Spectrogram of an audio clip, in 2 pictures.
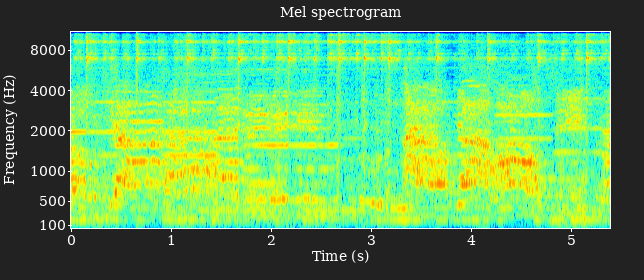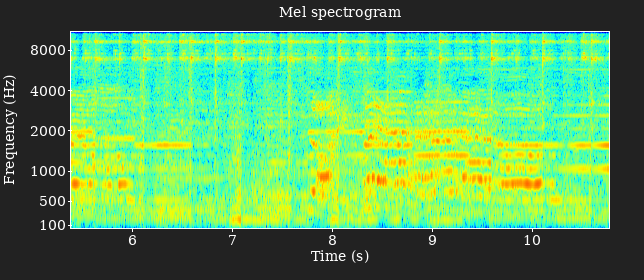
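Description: A live band playing, with a fiddle and an accordion holding sustained notes under several voices singing the melody in phrases.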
